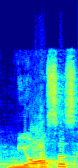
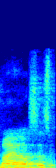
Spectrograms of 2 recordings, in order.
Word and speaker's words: meiosis: ये since मियोसिस है, यू can pronounce it मायोसिस, मियोसिस, whatever you कैन.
